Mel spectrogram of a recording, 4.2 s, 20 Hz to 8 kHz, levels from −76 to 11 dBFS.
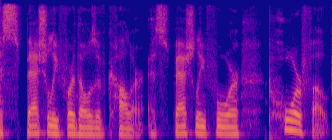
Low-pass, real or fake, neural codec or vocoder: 7.2 kHz; real; none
